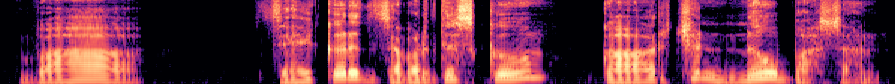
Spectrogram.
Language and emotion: Kashmiri, surprised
